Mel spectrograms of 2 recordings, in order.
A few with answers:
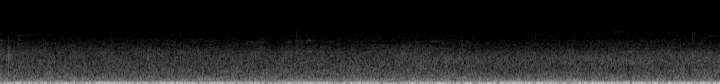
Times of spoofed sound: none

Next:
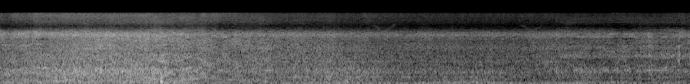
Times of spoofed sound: 0.0-0.5; 1.5-2.7; 5.6-6.9

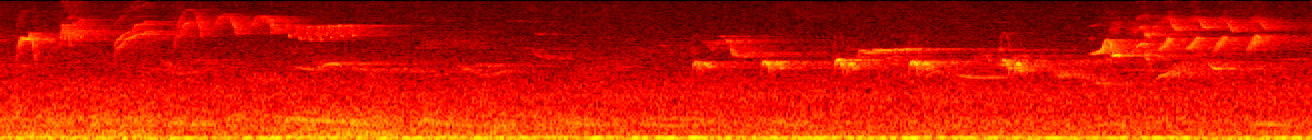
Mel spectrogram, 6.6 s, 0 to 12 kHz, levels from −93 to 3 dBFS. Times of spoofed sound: none

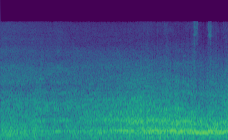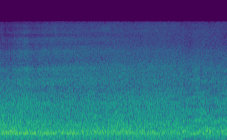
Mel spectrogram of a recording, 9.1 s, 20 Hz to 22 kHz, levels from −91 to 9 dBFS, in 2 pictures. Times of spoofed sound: 0.7-1.4; 8.2-9.1

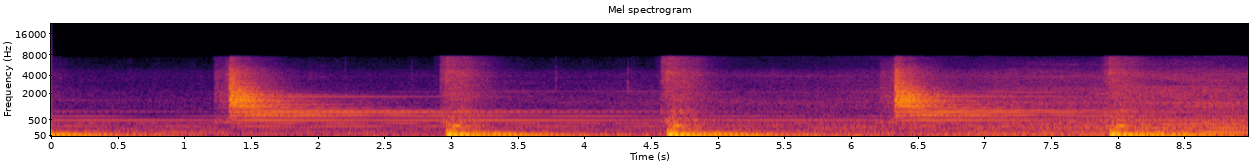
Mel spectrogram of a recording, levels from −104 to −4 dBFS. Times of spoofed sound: none

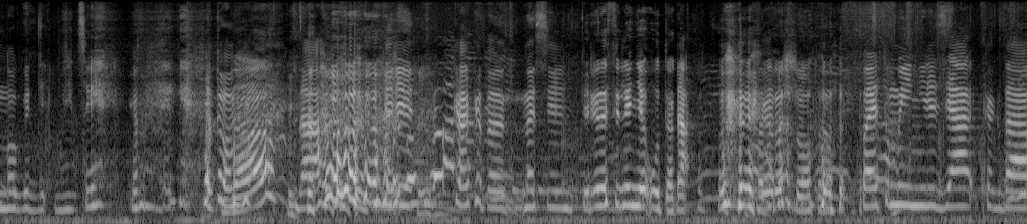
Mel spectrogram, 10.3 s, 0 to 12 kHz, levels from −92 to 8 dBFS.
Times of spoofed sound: 0.6-2.2

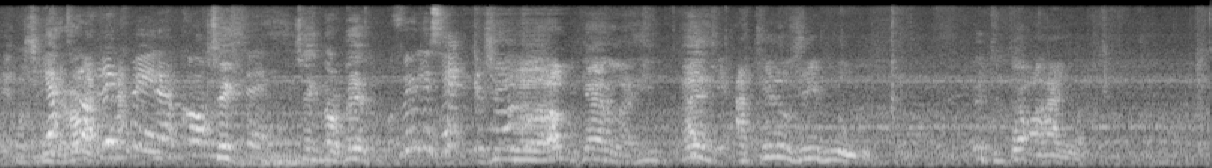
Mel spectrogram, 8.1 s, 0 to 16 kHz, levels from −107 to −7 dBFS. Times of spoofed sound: 3.1-3.8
